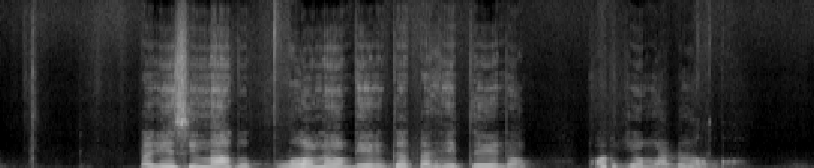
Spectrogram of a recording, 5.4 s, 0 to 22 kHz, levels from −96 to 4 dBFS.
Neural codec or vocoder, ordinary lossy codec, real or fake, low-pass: codec, 44.1 kHz, 1.7 kbps, Pupu-Codec; none; fake; none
